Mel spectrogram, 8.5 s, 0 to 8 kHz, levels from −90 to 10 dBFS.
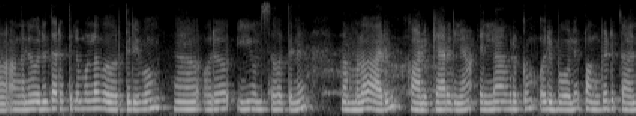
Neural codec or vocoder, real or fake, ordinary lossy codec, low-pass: codec, 16 kHz, 6 kbps, DAC; fake; Opus, 24 kbps; 7.2 kHz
